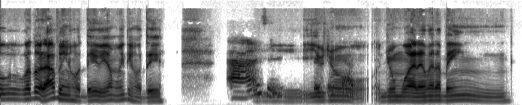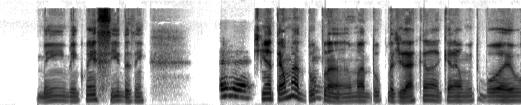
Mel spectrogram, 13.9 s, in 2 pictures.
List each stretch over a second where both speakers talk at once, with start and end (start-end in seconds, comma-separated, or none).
3.4-4.8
